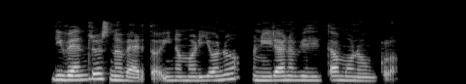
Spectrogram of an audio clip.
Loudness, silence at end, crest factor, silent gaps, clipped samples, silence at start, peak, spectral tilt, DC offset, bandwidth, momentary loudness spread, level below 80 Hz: -20 LUFS; 0.7 s; 18 dB; 2.41-2.51 s, 3.23-3.27 s; under 0.1%; 0.5 s; -2 dBFS; -6 dB/octave; under 0.1%; 8 kHz; 10 LU; -62 dBFS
